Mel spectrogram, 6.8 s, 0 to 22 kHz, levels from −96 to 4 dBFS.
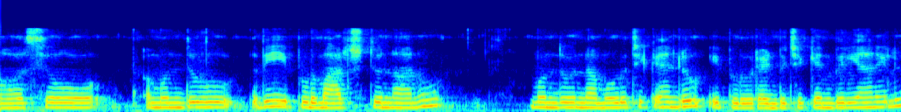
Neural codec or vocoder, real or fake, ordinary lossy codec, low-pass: codec, 16 kHz, 4.8 kbps, FACodec; fake; none; none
